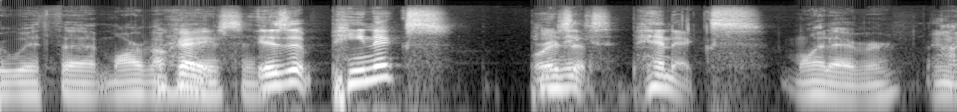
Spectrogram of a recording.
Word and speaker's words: Penix: Did you just say Panics? Like with like Panic at the I'm Disco? trying to really put the long E in the E. Penix. It just depends on where you put the pronunciation, like where you put the emphasis on the wrong syllable.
